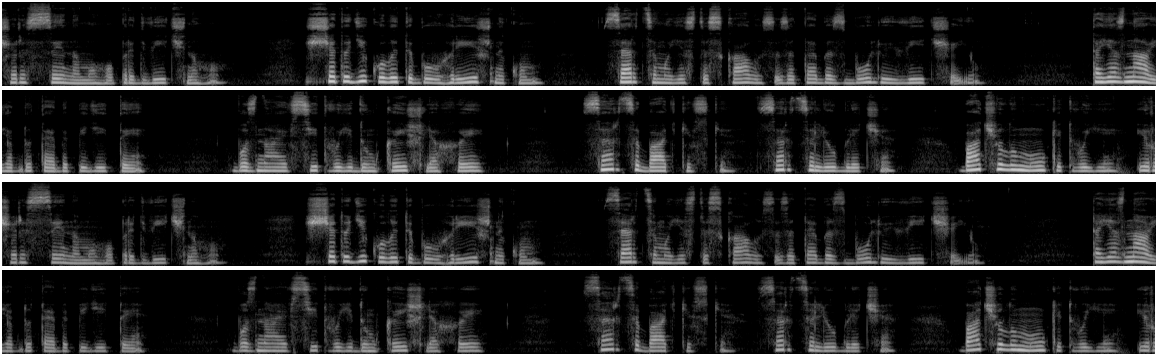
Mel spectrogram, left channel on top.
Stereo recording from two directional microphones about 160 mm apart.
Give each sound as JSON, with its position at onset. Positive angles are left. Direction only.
{"t": 0.0, "sound": "a woman's voice", "side_deg": -25}
{"t": 1.5, "sound": "speech", "side_deg": -10}
{"t": 1.8, "sound": "a woman's voice", "side_deg": -25}
{"t": 2.7, "sound": "a sound", "side_deg": -10}
{"t": 3.3, "sound": "speech", "side_deg": -10}
{"t": 3.8, "sound": "a woman's voice", "side_deg": -25}
{"t": 8.4, "sound": "a woman's voice", "side_deg": -15}
{"t": 10.8, "sound": "a woman's voice", "side_deg": -15}
{"t": 12.5, "sound": "a woman's voice", "side_deg": -5}
{"t": 13.8, "sound": "speech", "side_deg": -20}
{"t": 21.7, "sound": "speech", "side_deg": -30}
{"t": 22.0, "sound": "speech", "side_deg": -15}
